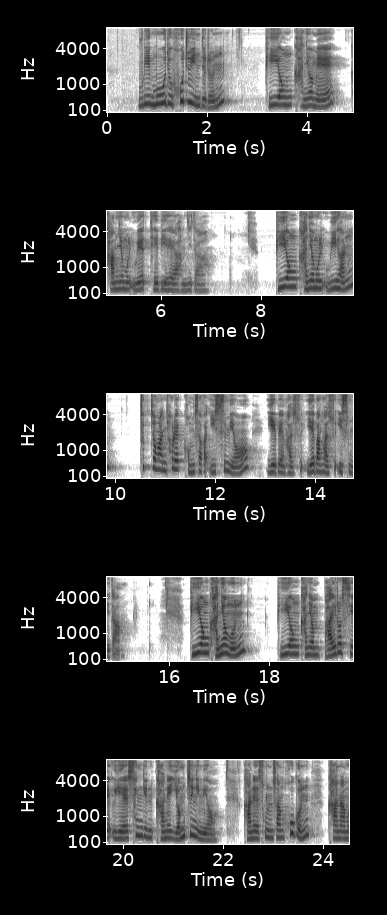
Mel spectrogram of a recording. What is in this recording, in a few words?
Korean; hepatitis; AskHepatitisCampaign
